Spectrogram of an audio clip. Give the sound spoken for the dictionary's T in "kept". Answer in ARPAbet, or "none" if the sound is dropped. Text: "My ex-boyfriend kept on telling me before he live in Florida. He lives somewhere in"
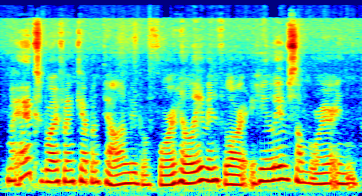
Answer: none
